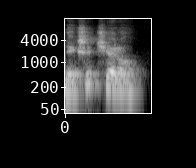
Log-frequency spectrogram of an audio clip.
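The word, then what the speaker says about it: Ixitxachitl: Sogwin is the Hogwin, and Ixtchitl, only 4 syllables.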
